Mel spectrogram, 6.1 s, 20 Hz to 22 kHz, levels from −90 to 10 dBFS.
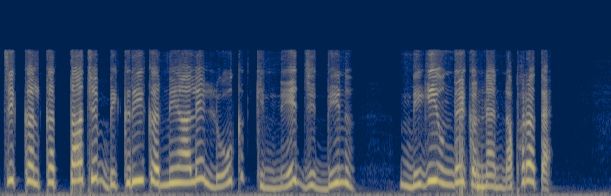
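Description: From 0.72 to 0.93 s, just before "च बिक्करी करने", and again from 4.57 to 4.87 s, the speech breaks into pops and gritty bursts with brief jumps in level. These are bit errors on an ADPCM link, at a low rate of around half a percent, over a G.722 path whose clean band-split sound points to 64 kbit/s. Each flipped bit throws off the decoder's adaptive step size and predictor, so the damage rings on for milliseconds. Packet loss would leave gaps or smeared repeats, not this crackle.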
